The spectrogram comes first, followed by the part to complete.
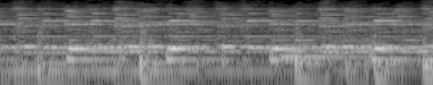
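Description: Balinese gamelan gong ensemble playing: bronze metallophones and gongs ringing in a steady stream of quick, overlapping notes.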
